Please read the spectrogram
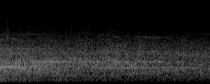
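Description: Studio audience applause, an even crowd noise that slowly dies away.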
